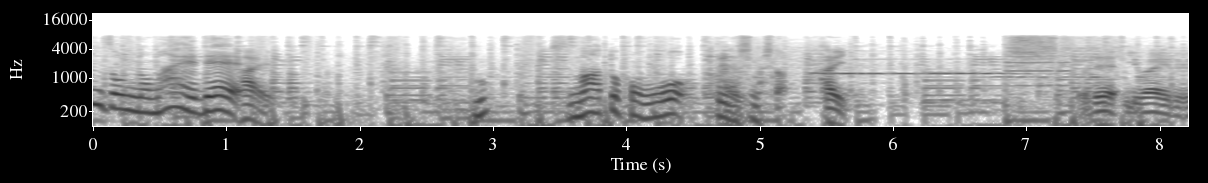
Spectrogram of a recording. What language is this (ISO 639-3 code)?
jpn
